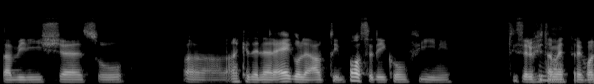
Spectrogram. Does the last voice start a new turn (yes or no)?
no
